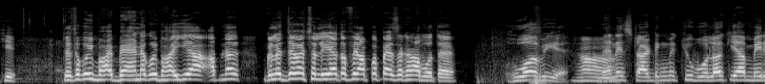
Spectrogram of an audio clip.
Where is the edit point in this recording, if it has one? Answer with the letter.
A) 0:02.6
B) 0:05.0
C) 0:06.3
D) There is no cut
D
